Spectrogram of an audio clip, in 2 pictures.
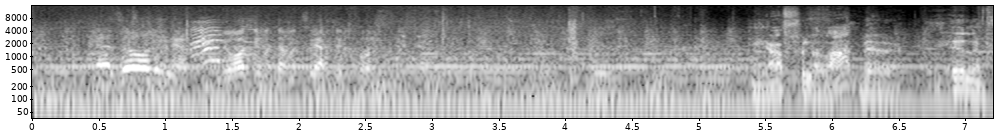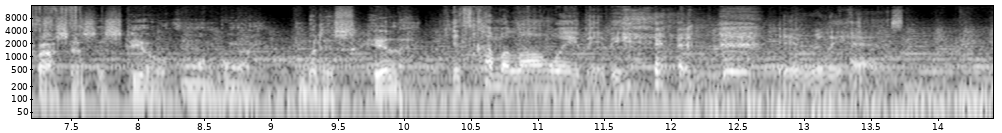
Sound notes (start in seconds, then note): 0.3 speaks in foreign language; 11.5 woman laughs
